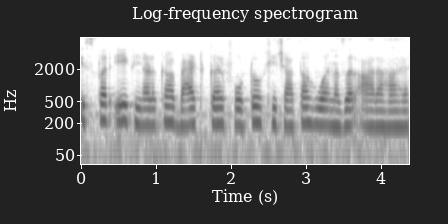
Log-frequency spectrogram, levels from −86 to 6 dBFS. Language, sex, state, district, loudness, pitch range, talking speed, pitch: Hindi, female, Uttar Pradesh, Ghazipur, -37 LUFS, 175-200 Hz, 180 wpm, 185 Hz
